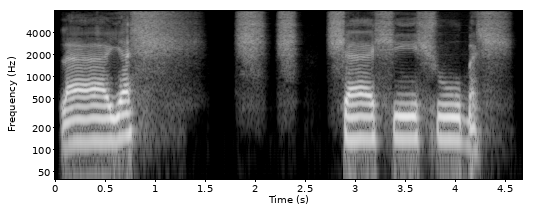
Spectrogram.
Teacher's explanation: shin dia punya sifat tafashi, menyebar suara atau udara di makhrajnya, di mulut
